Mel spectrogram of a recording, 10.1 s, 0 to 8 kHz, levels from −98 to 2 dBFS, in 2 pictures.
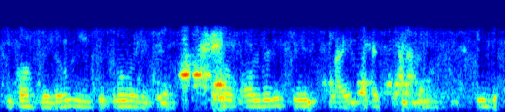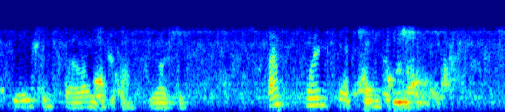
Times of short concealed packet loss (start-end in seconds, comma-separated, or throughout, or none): none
